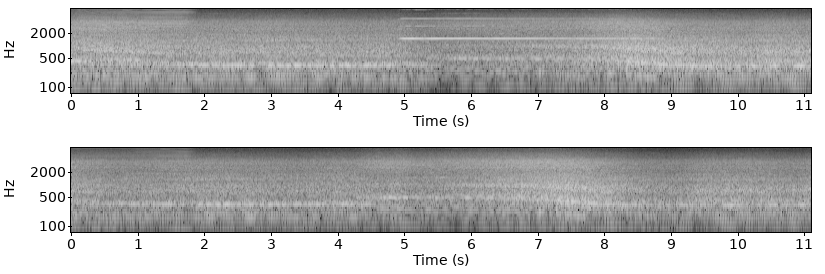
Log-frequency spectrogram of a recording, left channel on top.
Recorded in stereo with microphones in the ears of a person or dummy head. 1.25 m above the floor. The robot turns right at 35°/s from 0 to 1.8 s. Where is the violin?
55° left (ahead or behind), 0.8 m.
